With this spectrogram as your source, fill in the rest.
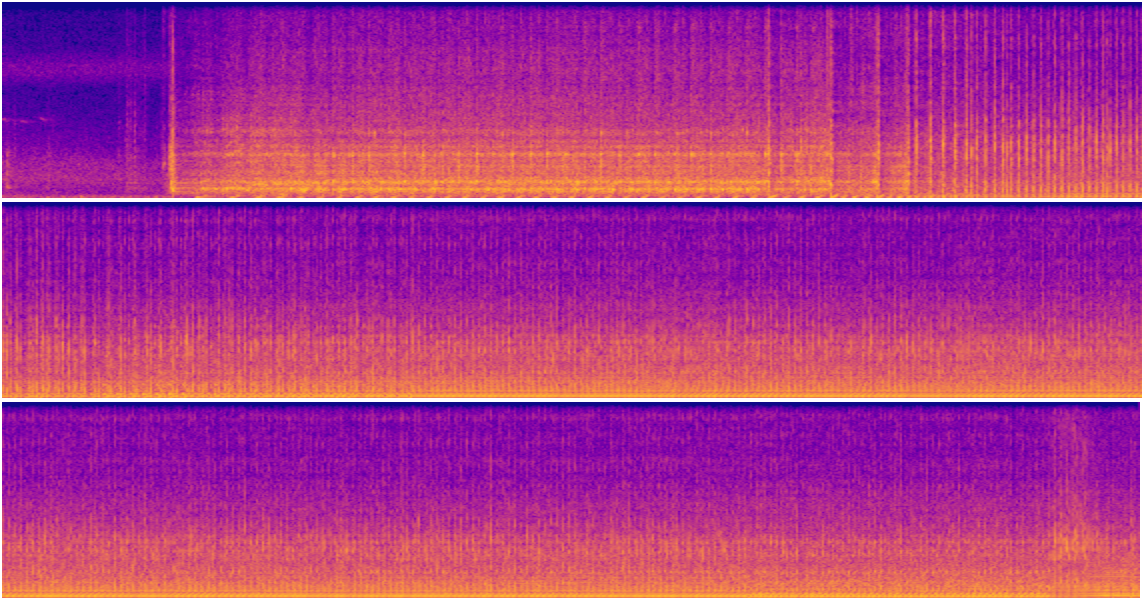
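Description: A homemade redneck lawn mower engine, just repaired after a starter break, cranks and fires up, then runs steadily at close range with a constant droning idle and a slight pitch shift near the end.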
